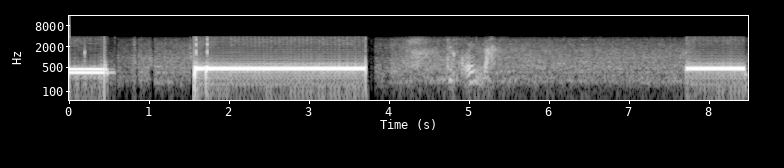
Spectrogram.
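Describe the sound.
Telephone call-transfer tone: a steady, single-pitched beep in three bursts, a short one, a longer one of about two seconds and a final one, with faint muffled sounds in the quiet gaps between.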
